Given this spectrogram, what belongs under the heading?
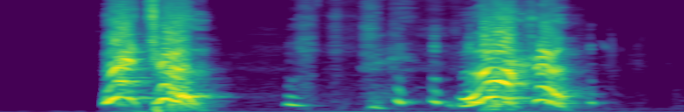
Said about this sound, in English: I will tell you that I have a sneeze that can be extremely disruptive, as my own wife has told me many a time. And it goes a little something like this.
